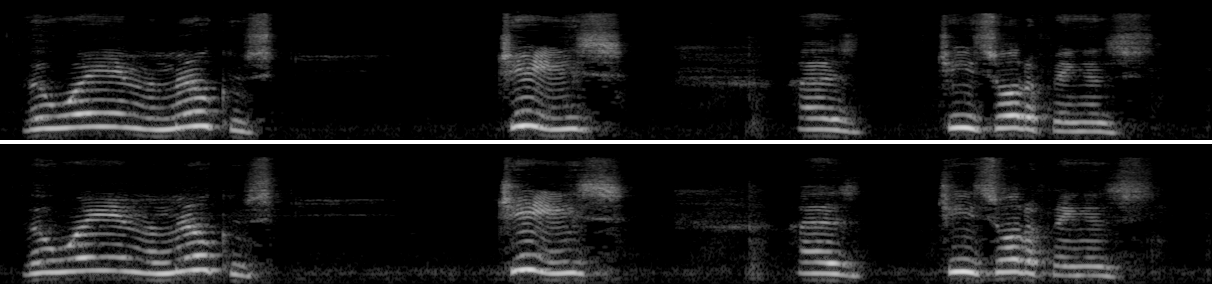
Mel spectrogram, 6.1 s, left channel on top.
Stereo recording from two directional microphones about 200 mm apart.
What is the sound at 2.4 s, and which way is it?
A woman's voice, 65° left (ahead or behind).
